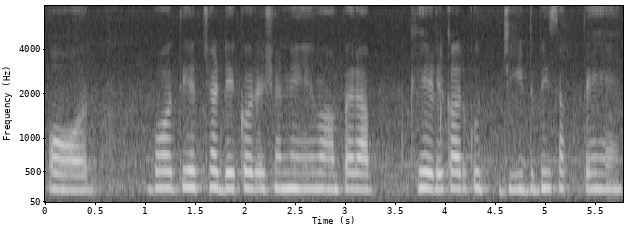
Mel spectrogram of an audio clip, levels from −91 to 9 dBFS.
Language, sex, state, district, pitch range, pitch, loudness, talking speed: Hindi, male, Madhya Pradesh, Dhar, 230-245 Hz, 240 Hz, -15 LUFS, 165 wpm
